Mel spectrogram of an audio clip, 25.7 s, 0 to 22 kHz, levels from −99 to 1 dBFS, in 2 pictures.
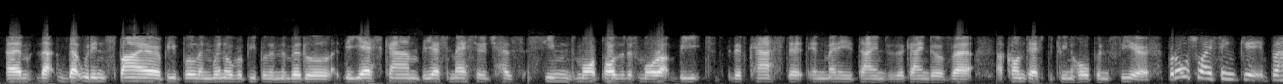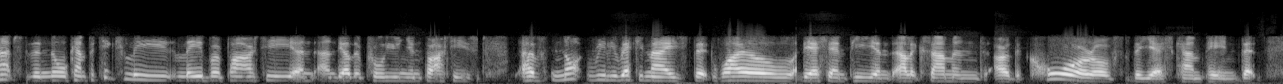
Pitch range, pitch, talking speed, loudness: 150-190 Hz, 160 Hz, 185 wpm, -21 LUFS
